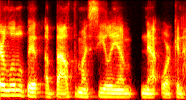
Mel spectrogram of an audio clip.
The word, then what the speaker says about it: mycelium: sealy mycelium how do you say that my mycelium yeah mycelium yeah uh you know i've got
